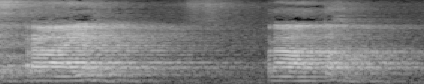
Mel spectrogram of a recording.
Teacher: विसर्ग का उच्चारण जो है वो व्यंजन में जो है ह वर्ण की तरह होता है, ह।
